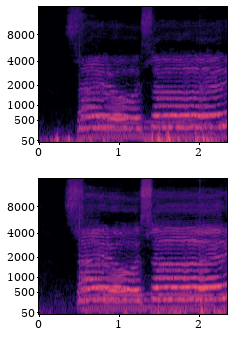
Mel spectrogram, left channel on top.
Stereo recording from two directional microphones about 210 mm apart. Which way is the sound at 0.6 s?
40° right (ahead or behind).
